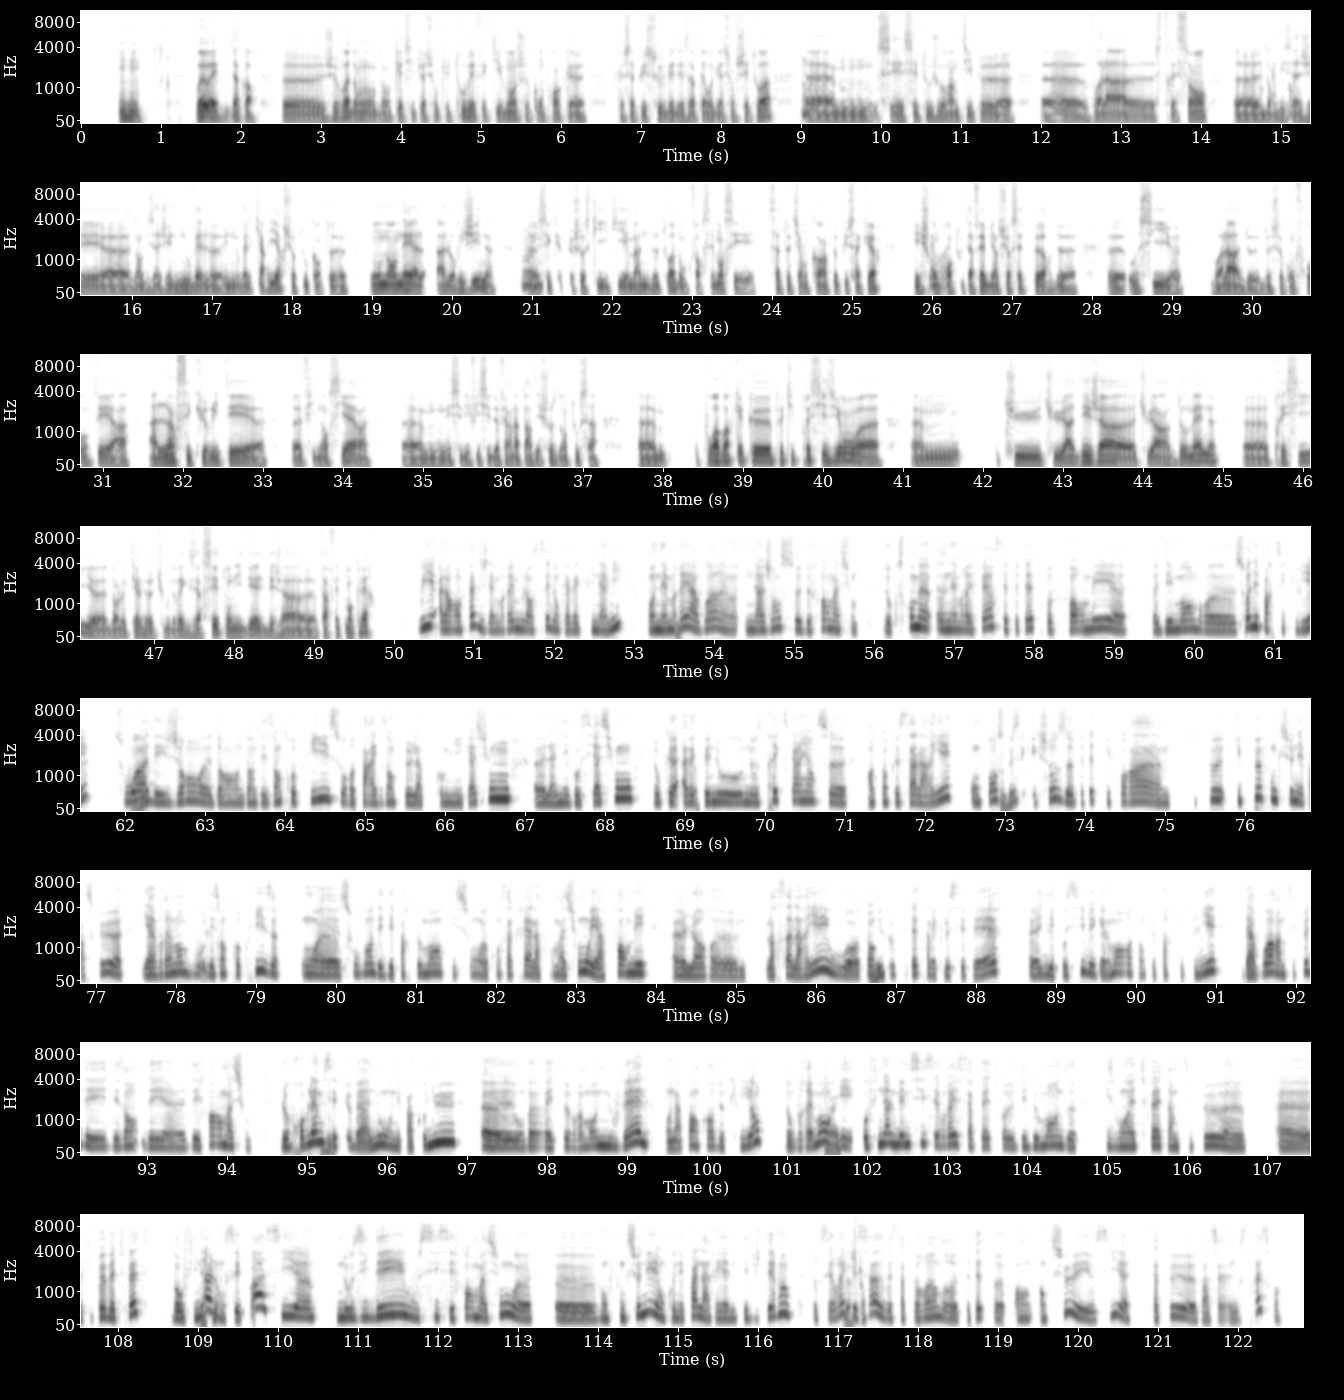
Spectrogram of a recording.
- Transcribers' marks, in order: drawn out: "Hem"; stressed: "l'insécurité"; tapping; "faudra" said as "faurra"
- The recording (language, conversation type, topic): French, advice, Comment valider rapidement si mon idée peut fonctionner ?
